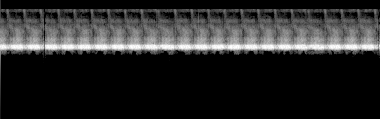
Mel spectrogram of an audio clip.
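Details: Nighttime cricket chorus from a farm meadow on a moonlit summer night: a continuous shrill, high chirping that pulses evenly around four times a second, unbroken and alone.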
